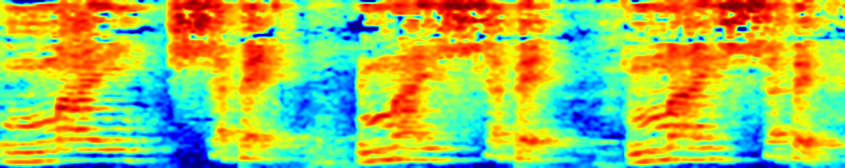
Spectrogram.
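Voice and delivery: "My" leaned on, "shepherd" drawn out slowly; slow, savoring "My shepherd" each time; stress on my. Real, not acted. Preacher pressing the congregation to make it personal, slow stressed "My". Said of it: "preacher repeats for emphasis".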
